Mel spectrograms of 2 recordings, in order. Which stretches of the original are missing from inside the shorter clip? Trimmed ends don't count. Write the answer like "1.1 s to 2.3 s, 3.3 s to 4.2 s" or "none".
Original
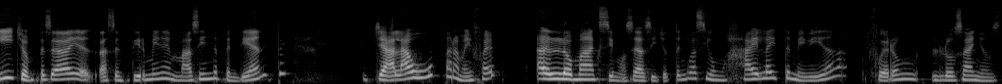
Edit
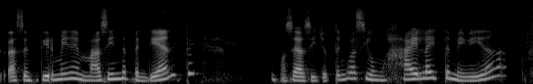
3.7 s to 6.2 s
